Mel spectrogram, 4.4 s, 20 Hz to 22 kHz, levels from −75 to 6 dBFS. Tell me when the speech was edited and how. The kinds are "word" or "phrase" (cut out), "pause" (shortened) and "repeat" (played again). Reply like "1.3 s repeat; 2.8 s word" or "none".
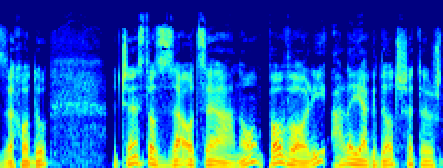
none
